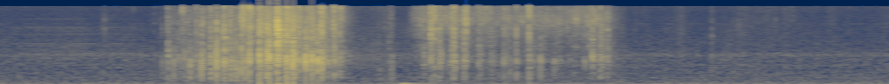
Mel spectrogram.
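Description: A tarot deck being shuffled in two quick bursts of rapid card-flicking, the first louder, about a second in and again about two seconds in.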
